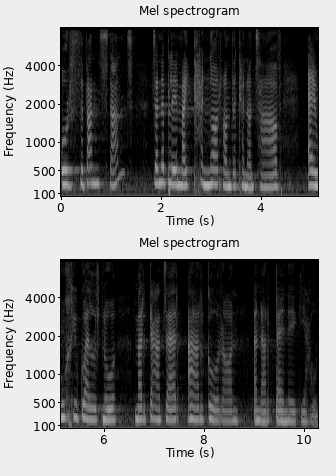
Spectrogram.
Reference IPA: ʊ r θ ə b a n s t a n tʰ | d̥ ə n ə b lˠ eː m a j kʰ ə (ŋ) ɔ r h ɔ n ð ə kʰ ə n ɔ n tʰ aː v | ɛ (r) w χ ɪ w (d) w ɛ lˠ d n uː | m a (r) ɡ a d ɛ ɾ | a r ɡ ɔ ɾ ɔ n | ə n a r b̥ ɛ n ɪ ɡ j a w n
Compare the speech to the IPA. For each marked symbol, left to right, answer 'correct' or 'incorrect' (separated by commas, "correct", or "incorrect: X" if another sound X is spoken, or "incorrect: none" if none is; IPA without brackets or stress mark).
correct, incorrect: none, incorrect: ɡ, correct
